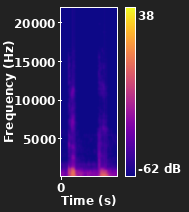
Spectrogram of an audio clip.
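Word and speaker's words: コップ: है पु तो सु स्मॉल सु के बाद जो भी कैरेक्टर है उसका जो फर्स्ट साउंड है वो थोड़ा डबल प्रोनाउंस होगा। जैसे ये है कोपू तो इसके दरमियान जो है स्मॉल सु ऐड हो गया। तो ये हो जाएगा कोप्पू कोप्पू जिसका मतलब है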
